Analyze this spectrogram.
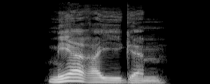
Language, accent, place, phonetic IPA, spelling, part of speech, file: German, Germany, Berlin, [ˈmeːɐ̯ˌʁaɪ̯ɪɡəm], mehrreihigem, adjective, De-mehrreihigem.ogg
- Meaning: strong dative masculine/neuter singular of mehrreihig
